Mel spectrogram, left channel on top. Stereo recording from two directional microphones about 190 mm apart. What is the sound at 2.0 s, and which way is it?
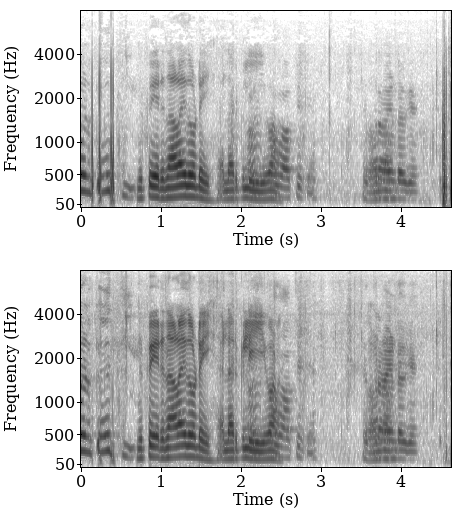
Speech, centre (ahead or behind).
